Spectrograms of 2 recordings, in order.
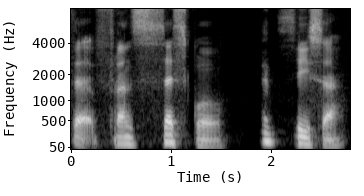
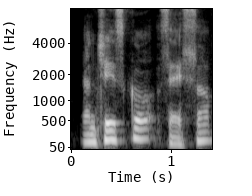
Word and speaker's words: Francesco Sessa: I was reading it Francesco Sisa. The Italian pronunciation is Francesco Sessa, but it's okay.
